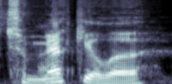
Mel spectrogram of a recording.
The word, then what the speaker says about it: Temecula: tim akula no i i've never oh it's temecula um it's not far from me okay now i live in riverside county that's why yeah temecula okay i'm pretty bad with pronunciations man i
